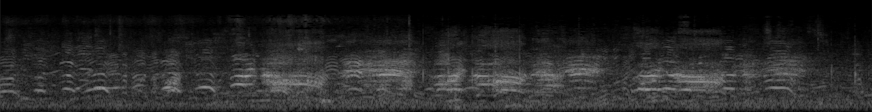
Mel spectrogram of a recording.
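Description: Several voices at a soccer match shouting and calling out over one another, with low crowd chatter behind.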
